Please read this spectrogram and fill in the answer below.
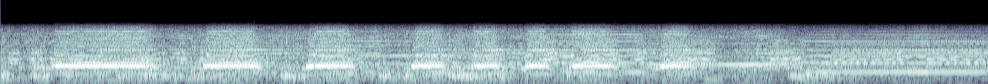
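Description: Truck air horns blowing a run of short blasts, several notes sounding together as a chord, then one long, lower held blast from about eight seconds in.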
